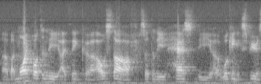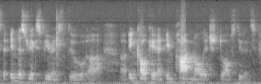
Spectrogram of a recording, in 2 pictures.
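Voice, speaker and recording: A man from Singapore, a university president answering interview questions in an upbeat, fluent way with frequent fillers. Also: lowish voice. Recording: echoey room, faint noise.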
